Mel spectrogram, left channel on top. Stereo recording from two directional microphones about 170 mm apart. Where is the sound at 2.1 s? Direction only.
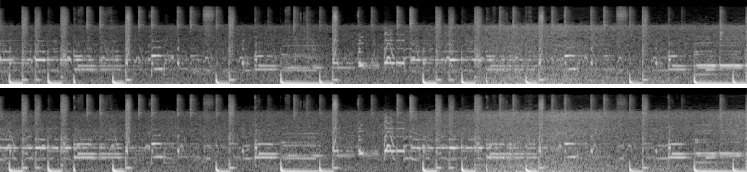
20° right (ahead or behind).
